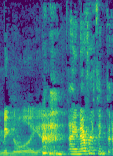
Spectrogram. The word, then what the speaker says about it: Mignola: Mignola, yeah.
